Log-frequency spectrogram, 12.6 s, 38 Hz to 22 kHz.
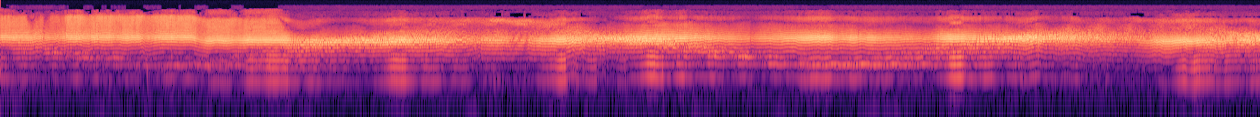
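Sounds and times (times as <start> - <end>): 
swarm of bees buzzing: 0.0 - 12.5.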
